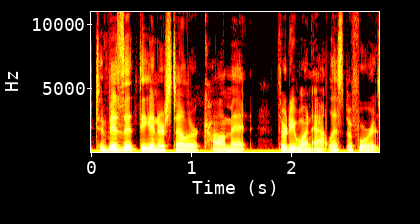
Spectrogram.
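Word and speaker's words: 3I/ATLAS: Is it 31 like dash Atlas, or did you just say 31 Atlas? – 31 Atlas.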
